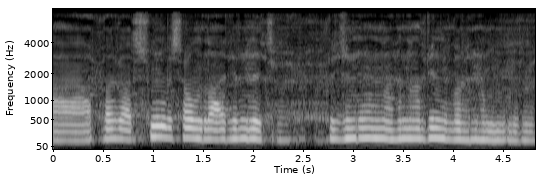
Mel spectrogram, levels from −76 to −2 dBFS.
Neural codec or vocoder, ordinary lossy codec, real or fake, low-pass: autoencoder, 22.05 kHz, a latent of 192 numbers a frame, VITS, trained on one speaker; none; fake; 7.2 kHz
